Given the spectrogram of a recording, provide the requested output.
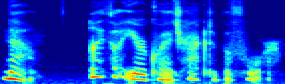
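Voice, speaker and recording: A woman playing a needy, possessive witch in an intimate ASMR roleplay, cooing with soft menace in a breathy whisper. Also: mid-range voice, animated, moderate pace, full character voice. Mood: tender, smitten. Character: possessive, needy young witch doting on shrunken captive.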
